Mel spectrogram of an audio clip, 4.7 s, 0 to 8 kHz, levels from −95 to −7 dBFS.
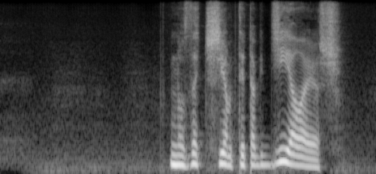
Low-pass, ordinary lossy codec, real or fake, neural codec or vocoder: none; none; fake; codec, 16 kHz, 0.5 kbps, X-Codec, WavLM features, trained on Multilingual LibriSpeech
